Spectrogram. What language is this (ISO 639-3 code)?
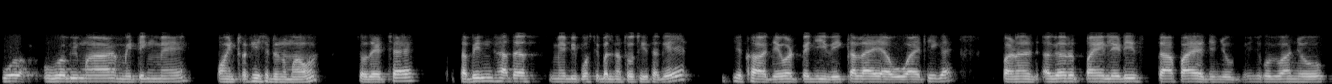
snd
